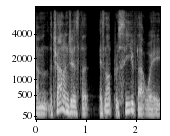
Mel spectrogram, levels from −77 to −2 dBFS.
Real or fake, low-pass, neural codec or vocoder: fake; 7.2 kHz; vocoder, 24 kHz, 100 mel bands, Vocos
